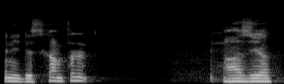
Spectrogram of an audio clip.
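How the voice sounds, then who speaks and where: A man playing a cold, clinical brain surgeon in an audio drama, speaking in a stern, measured manner. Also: mid-range voice, little pitch movement, darkish tone, close to an everyday voice.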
